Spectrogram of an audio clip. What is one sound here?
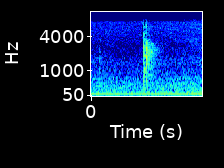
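A cue strikes a snooker ball with a sharp click.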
